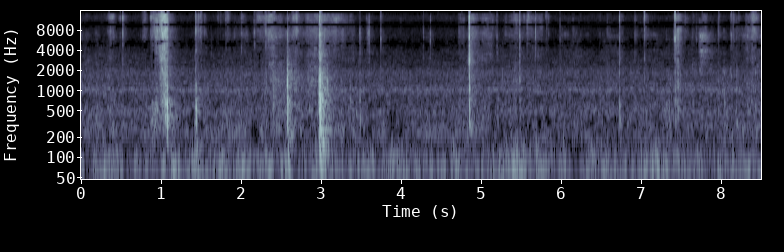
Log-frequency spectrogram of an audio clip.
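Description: Plastic film crinkles as fingers pick at a box's wrapping.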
